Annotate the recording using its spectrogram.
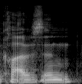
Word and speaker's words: clavecin: um, Tom Hardy is in it, and Air is in the drawing room on the clavecin, on the clavecin, which is the French French word for harp, harpsichord.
